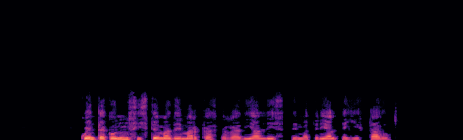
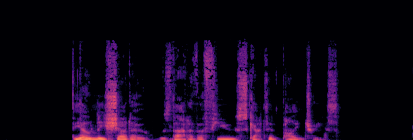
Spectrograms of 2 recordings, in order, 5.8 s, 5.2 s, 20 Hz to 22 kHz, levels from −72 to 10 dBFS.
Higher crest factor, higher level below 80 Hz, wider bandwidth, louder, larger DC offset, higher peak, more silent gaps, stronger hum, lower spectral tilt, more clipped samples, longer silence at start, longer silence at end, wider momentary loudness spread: about the same, 18 dB vs 18 dB; second, -62 dBFS vs -54 dBFS; second, 7.4 kHz vs 16 kHz; about the same, -19 LUFS vs -20 LUFS; neither; about the same, -2 dBFS vs -2 dBFS; first, 3.58-3.62 s vs none; neither; first, -7 dB/octave vs -4.5 dB/octave; neither; about the same, 1 s vs 0.9 s; about the same, 0.9 s vs 0.95 s; second, 11 LU vs 16 LU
